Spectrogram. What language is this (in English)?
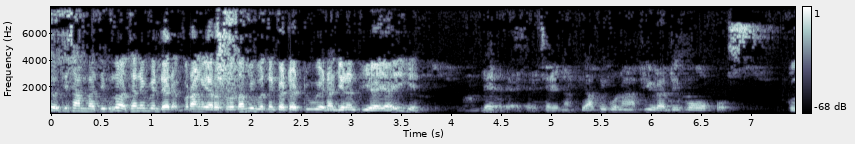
Indonesian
